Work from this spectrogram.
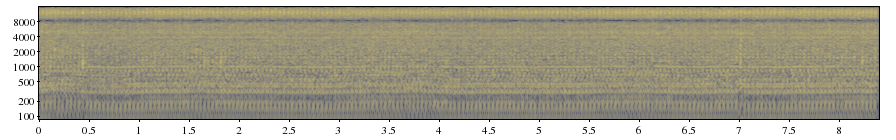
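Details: John Deere RX75 rear-engine riding mower; kill switch wiring not yet working so it won't shut off: smooth single-cylinder idle, steady even beat, no misses or knocks; normal idle, no carb clean needed.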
